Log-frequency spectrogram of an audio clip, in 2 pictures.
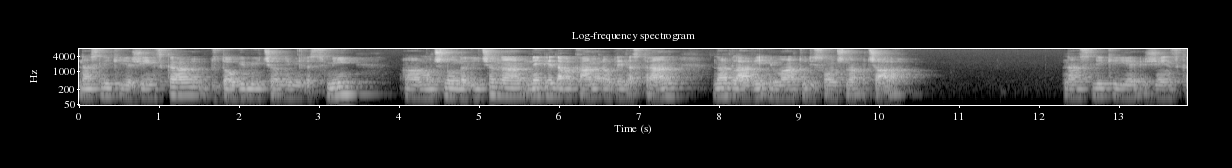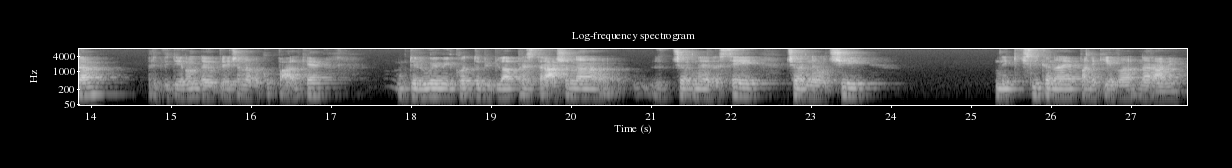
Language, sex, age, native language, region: Slovenian, male, 30-49, Slovenian, Central Slovenia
